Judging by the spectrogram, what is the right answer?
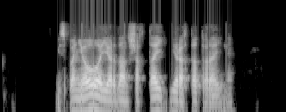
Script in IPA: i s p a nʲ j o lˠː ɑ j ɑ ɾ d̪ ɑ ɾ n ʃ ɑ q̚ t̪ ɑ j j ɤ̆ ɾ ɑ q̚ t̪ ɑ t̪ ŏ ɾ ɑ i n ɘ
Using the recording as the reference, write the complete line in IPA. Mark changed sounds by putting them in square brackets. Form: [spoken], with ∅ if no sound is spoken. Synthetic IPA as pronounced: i s p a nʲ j o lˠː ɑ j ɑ ɾ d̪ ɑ [∅] n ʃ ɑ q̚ t̪ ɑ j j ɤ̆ ɾ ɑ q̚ t̪ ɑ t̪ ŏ ɾ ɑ i n ɘ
